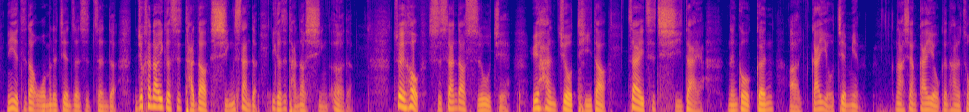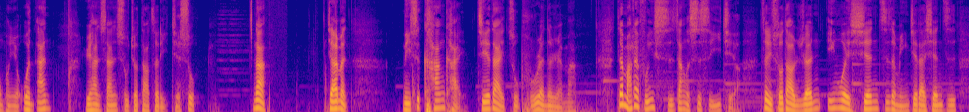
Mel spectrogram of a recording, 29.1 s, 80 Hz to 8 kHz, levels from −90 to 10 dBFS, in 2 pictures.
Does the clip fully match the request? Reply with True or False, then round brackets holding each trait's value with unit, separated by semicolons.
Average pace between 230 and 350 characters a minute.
True (260 characters per minute)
